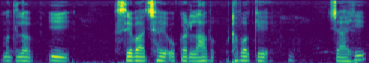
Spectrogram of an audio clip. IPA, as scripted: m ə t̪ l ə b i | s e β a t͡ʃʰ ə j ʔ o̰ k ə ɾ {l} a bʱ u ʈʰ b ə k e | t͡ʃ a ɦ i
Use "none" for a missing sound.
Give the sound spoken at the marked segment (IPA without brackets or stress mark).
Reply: l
